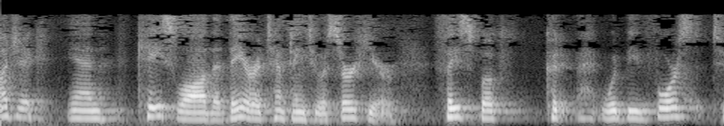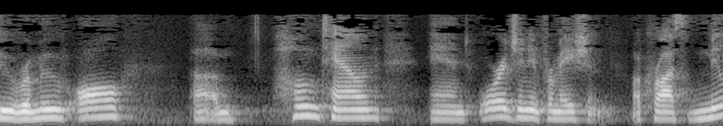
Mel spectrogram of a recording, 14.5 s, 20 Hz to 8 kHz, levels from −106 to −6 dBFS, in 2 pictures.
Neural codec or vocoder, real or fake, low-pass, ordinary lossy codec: codec, 24 kHz, 0.5 kbps, DualCodec; fake; 7.2 kHz; MP3, 24 kbps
